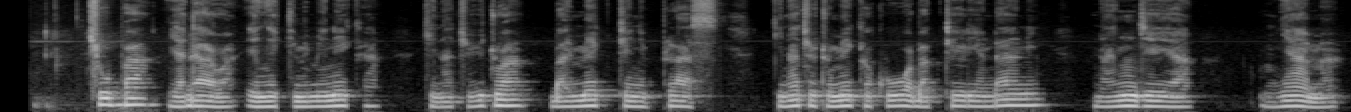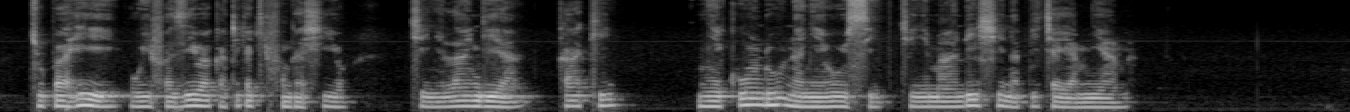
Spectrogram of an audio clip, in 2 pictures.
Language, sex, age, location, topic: Swahili, male, 25-35, Dar es Salaam, agriculture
